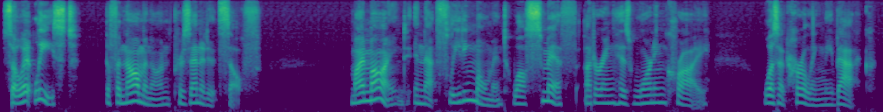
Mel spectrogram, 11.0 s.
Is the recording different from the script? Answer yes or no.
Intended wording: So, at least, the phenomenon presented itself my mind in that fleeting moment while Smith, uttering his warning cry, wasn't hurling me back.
no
